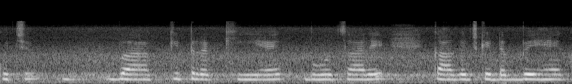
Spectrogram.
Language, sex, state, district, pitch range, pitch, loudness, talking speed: Hindi, female, Uttar Pradesh, Shamli, 225-240 Hz, 230 Hz, -15 LUFS, 105 wpm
